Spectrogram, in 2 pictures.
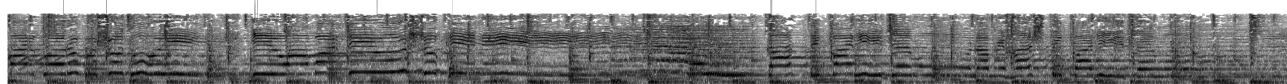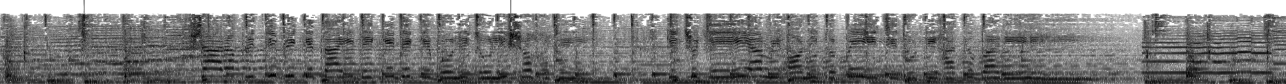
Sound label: BENGALI RINGTONE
